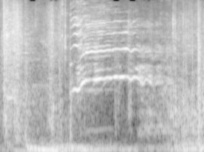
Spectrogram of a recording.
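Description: A horse neighing loudly, a single whinny that rises and then falls, about half a second in, over a sudden deep rumble that hits at the start and carries on underneath.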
